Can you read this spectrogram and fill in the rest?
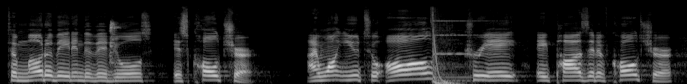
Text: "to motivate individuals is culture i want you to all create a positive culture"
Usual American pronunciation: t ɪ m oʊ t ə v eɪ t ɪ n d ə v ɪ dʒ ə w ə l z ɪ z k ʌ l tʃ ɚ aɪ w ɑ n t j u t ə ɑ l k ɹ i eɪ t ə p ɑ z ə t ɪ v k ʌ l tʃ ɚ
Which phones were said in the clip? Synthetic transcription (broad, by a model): t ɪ m oʊ t ə v eɪ t ɪ n d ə v ɪ dʒ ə w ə l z ɪ z k ʌ l tʃ ɚ aɪ w ɑ n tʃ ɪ t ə ɑ l k ɹ i eɪ t ə p ɑ z ə t ɪ v k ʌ l tʃ ɚ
